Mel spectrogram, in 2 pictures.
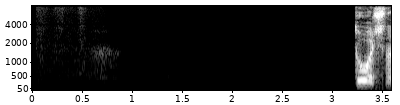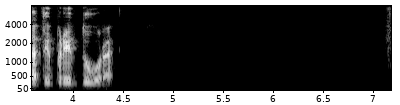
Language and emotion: Russian, angry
